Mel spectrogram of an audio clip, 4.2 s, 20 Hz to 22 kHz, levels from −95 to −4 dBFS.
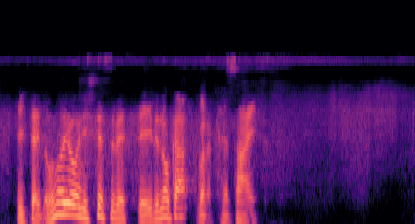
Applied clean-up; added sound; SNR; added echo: neural mask model Resemble Enhance denoiser.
